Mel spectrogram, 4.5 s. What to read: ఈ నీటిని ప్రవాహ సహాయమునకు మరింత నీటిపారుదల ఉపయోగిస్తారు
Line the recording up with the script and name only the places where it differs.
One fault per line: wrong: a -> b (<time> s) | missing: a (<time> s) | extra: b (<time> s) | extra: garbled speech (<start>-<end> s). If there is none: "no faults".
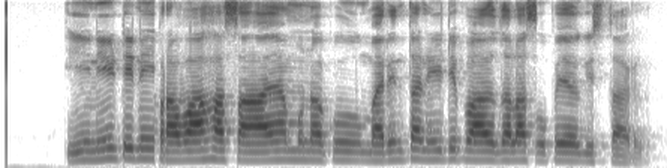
no faults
